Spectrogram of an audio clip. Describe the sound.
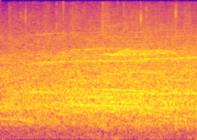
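Basketball arena crowd roaring and applauding after a dunk, a dense, steady wall of cheering that holds at full strength for the whole stretch.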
